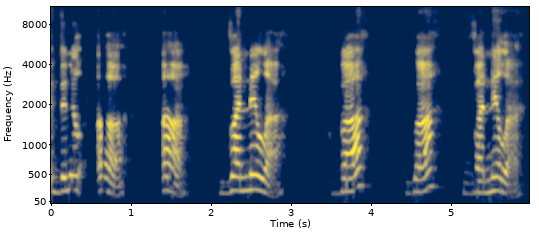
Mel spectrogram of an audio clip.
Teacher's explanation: so that final vowel sound will be the schwa sound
